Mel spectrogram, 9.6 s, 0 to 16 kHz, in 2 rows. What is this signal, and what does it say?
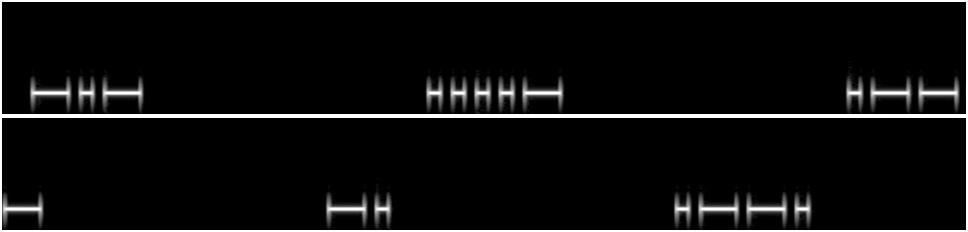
Morse code, heard as a keyed tone, about 21 wpm, spaced as for 5 wpm, 700 Hz. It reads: K4JNP
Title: USA Call Signs - 5 Characters - 8x Character Spacing - 20wpm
